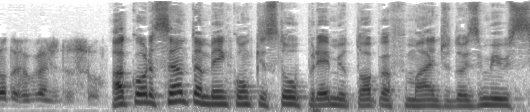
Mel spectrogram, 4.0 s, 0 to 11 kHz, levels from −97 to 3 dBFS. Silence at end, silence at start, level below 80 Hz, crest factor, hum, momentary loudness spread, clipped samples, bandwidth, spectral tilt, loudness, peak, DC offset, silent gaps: 0 s; 0 s; -52 dBFS; 20 dB; none; 9 LU; under 0.1%; 11 kHz; -4 dB/octave; -21 LUFS; -2 dBFS; under 0.1%; none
